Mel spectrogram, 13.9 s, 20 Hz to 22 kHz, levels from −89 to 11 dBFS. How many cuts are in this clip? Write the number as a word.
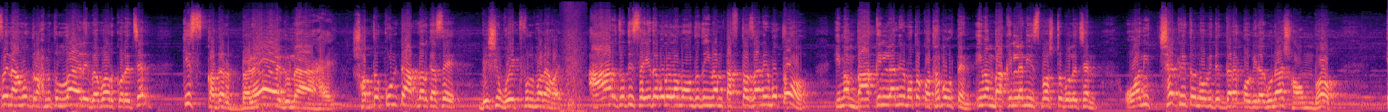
one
